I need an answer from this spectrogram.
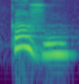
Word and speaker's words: кажу: кажу і інші слова в літературній мові маємо наголошувати такі дієслова на останньому складі кажу ношу прошу та інші Ми маємо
